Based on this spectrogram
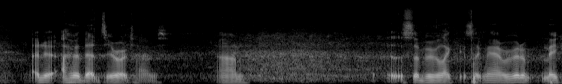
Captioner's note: audience laughing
